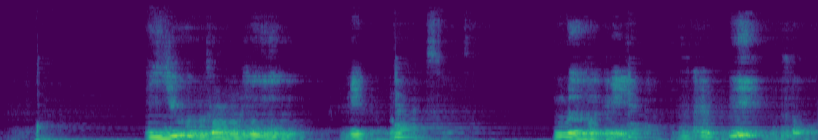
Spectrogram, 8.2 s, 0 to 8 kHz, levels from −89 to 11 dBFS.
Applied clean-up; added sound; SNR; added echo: neural mask model DeepFilterNet 3.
